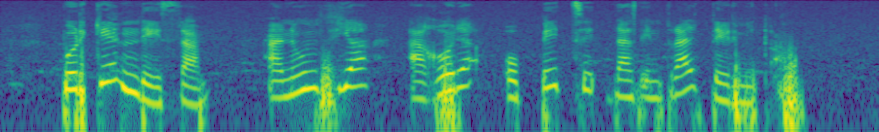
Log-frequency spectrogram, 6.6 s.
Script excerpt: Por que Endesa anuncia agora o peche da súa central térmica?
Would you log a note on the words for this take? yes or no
yes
